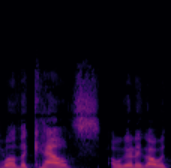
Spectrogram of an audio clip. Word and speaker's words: Celts: It's ridiculous because the Kelts, Am I saying it right? Kelts or Celts? I think so. No, I think it's Kelts. Okay. Yeah, because it's Celtic.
